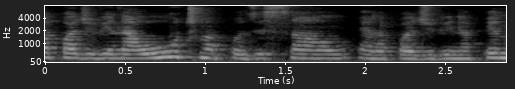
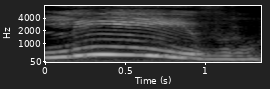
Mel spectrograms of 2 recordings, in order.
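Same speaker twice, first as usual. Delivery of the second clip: first syllable li of livro stressed and stretched long; 3 semitones higher, 6 dB louder than usual. Showing a trick to find the stressed syllable, drawn-out stressed li in livro. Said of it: "a sílaba que eu demorei mais é a sílaba tônica. No caso aí é o li".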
